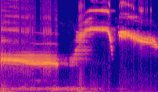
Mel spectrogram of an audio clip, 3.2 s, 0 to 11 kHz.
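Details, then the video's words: Asian pied starling tutoring song with rich fills: a long steady whistle, a higher clear note that slurs downward, then a sustained descending whistle, over a faint low hum. "masteran jalak suren 1 menit langsung ikut bunyi ful isian mewah"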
